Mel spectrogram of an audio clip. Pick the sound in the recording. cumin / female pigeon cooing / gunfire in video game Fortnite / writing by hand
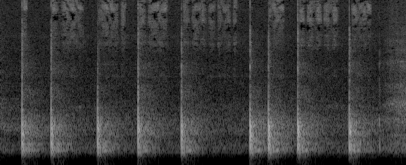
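writing by hand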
